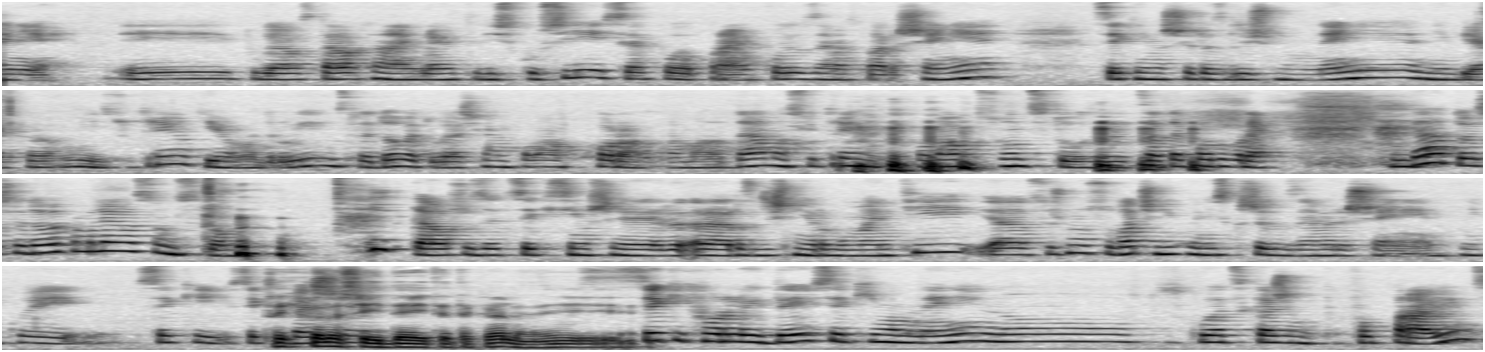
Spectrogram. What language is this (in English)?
Bulgarian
